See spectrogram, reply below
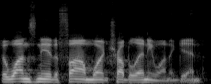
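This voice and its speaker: Game protagonist: man acting a plain-spoken male adventurer, lowish and crisp-edged, direct and terse. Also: quick pace, sharp tone. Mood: firm, businesslike. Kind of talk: video game quest dialogue.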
